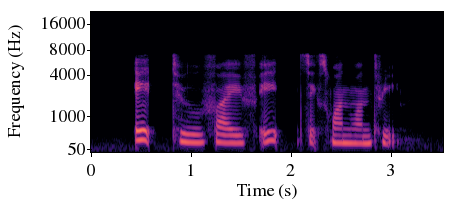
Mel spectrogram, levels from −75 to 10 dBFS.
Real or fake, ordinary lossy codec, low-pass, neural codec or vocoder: fake; none; 7.2 kHz; codec, 16 kHz, 6 kbps, DAC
